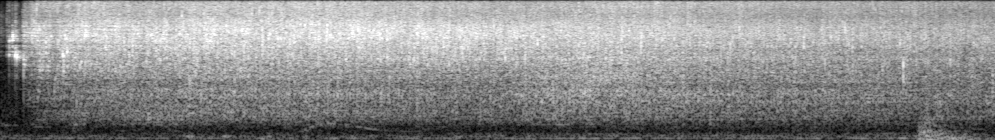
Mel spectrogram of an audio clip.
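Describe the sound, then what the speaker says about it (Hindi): Sarson ka saag, chopped mustard greens, is tipped into a hot pan of tadka with green chillies, setting off a loud, continuous, rain-like sizzle that starts sharply and holds steady, with no voices. "अब हम इसे साग को इसके अंदर डाल देंगे।"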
